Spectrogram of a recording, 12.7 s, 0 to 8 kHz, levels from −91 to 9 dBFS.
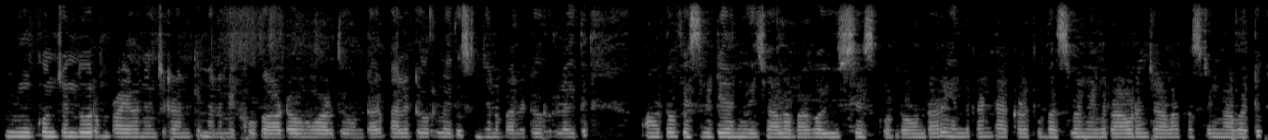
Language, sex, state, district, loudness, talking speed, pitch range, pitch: Telugu, female, Andhra Pradesh, Guntur, -37 LUFS, 155 wpm, 205-220 Hz, 210 Hz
